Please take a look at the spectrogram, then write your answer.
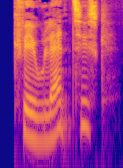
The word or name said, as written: kværulantisk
